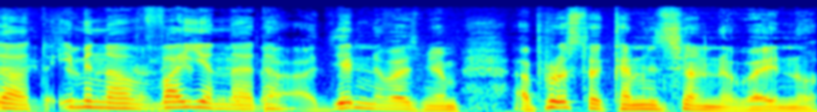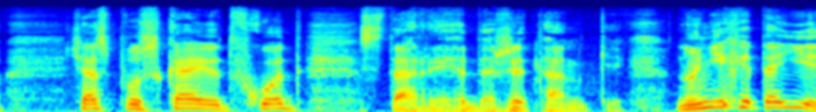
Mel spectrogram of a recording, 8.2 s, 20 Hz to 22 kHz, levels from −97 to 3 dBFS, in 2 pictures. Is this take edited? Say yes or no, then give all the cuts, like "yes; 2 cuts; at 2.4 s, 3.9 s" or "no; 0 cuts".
yes; 2 cuts; at 4.4 s, 5.9 s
